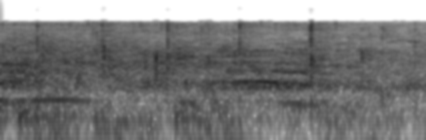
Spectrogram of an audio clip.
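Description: Football crowd roaring at a WSV match as their side wins a corner kick, a continuous, full stadium din with small swells and scattered shouts.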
